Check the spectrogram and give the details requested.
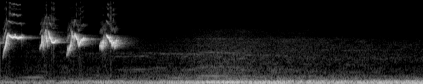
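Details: Orange-headed thrush delivering a rapid series of four bright whistled notes, each dipping in pitch, in just over one second, then quiet with low rumbling; song played to get kept birds singing.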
